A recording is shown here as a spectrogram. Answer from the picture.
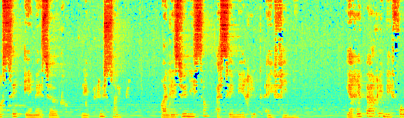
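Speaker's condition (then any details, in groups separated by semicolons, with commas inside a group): No condition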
